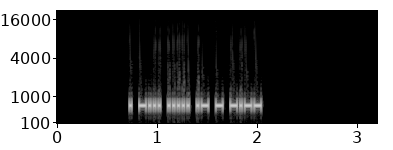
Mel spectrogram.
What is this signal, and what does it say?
Morse code, heard as a keyed tone, about 49 wpm, 700 Hz. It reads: EB5ATY
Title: DXCC-100 Call Signs - 6 Characters - 50wpm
